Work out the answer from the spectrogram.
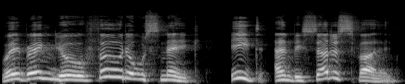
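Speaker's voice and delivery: cried aloud. A narrator's reading. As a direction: proclaim the offering to the god. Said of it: "cried aloud".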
